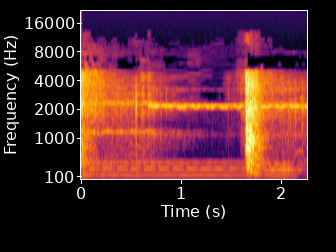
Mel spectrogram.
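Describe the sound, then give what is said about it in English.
A steady, low droning hum runs throughout, broken once by a single sharp wooden knock of a cane tapped on the floor, with a fainter tap earlier on. “I picked up the cane and began tapping on the floor.”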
